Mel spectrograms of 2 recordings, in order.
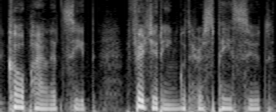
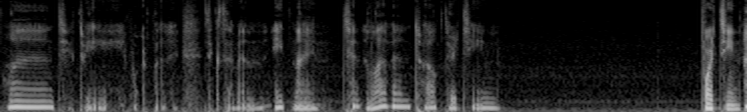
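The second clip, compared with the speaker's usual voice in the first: under breath; 9 dB quieter than usual. Real, not acted. Counting pages under his breath.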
